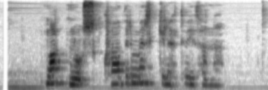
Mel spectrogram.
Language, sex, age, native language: Icelandic, female, 50-59, Icelandic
